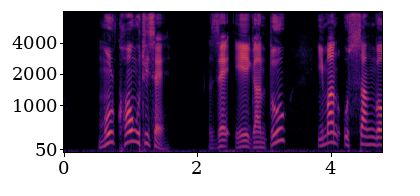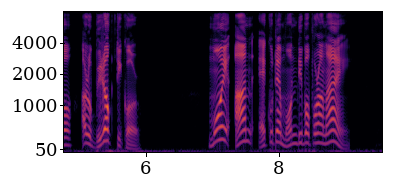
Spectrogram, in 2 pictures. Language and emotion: Assamese, angry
